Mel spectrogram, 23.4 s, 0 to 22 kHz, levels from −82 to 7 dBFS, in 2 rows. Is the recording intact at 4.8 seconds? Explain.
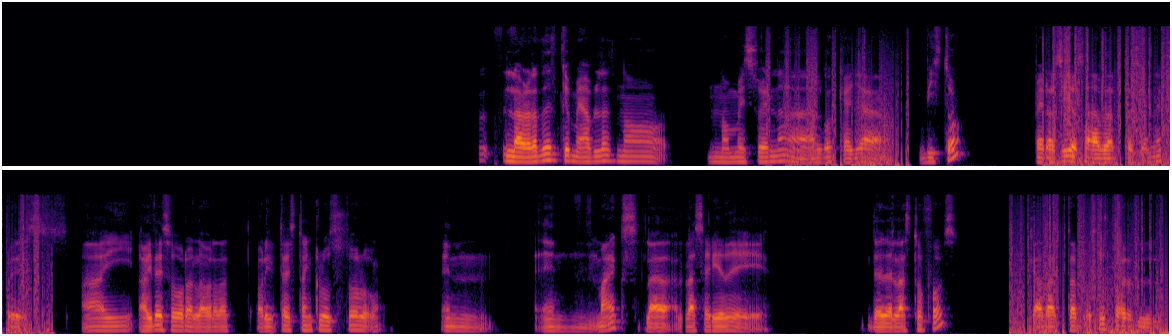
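Yes, the speech at 4.8 seconds plays through cleanly, with no dropout, click, distortion or other fault at that moment.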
